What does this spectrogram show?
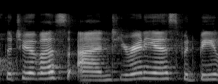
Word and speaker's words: Uranus: It's actually pronounced Uranus.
